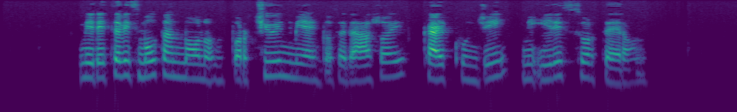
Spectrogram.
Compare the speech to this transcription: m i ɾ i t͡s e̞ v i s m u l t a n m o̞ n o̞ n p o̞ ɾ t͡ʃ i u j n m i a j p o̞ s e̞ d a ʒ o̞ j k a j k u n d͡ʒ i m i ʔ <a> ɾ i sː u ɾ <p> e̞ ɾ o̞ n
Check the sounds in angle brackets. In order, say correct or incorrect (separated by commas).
incorrect, incorrect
